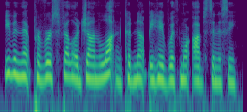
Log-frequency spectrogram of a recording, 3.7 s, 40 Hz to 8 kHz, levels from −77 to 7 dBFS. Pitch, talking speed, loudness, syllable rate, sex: 185 Hz, 195 wpm, -17 LUFS, 6.5 syllables/s, female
